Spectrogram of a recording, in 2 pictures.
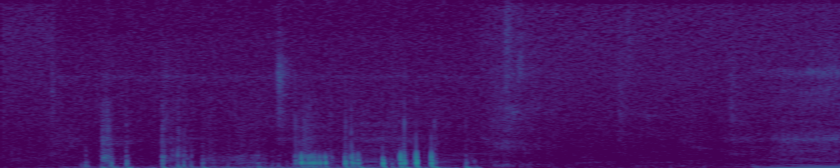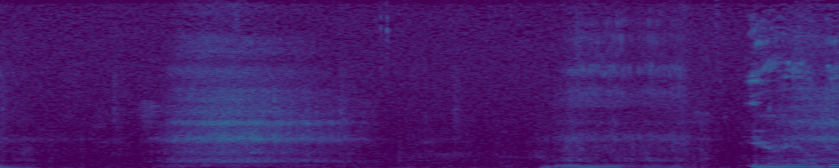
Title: MY BABY SNORES AT NIGHT AND I HAVE PROOF!!!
